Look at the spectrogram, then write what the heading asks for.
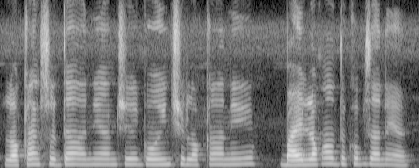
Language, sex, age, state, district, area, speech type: Goan Konkani, female, 30-45, Goa, Murmgao, rural, spontaneous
